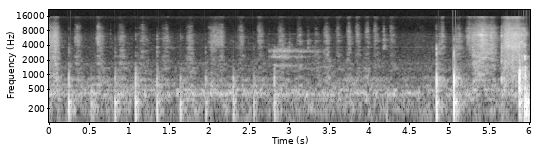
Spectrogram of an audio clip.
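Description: Block eraser rubbing pencil lines off drawing paper in short, quick, faint strokes, busiest in the first couple of seconds, with a couple of louder knocks about five seconds in.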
